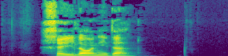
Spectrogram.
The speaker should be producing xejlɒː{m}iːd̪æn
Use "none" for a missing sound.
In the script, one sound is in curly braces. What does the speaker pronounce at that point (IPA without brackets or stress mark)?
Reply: n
